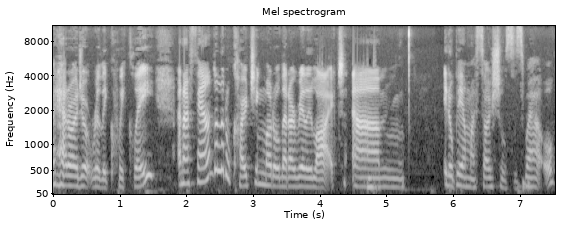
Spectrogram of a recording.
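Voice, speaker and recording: A woman talks at a moderate pace with an Australian accent. Her pitch is medium, with ordinary variation. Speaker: podcast co-host, business coach. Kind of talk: casual podcast discussion.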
